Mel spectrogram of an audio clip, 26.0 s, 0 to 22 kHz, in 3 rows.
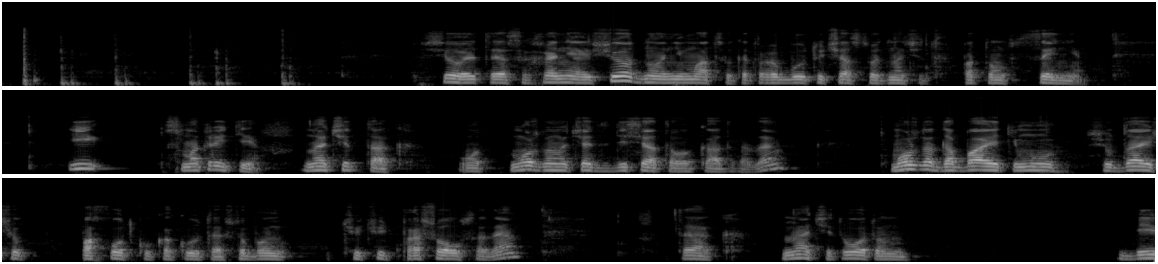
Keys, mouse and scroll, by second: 7.0-9.1 middle drag, 10.0-15.5 drag, 16.6 middle click, 22.1-25.9 drag.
